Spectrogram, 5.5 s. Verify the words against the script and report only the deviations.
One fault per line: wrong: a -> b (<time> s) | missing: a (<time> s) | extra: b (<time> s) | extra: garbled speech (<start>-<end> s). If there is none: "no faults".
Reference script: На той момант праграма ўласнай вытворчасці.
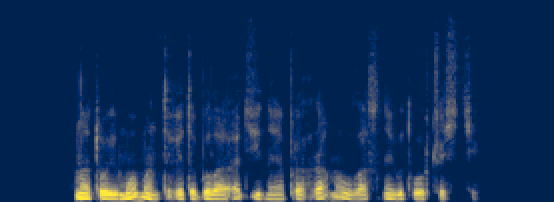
extra: гэта была адзіная (1.8 s)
